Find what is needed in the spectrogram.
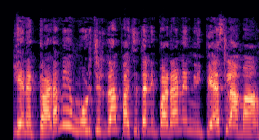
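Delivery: ordinary delivery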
